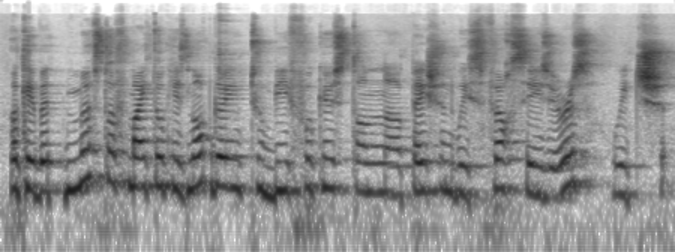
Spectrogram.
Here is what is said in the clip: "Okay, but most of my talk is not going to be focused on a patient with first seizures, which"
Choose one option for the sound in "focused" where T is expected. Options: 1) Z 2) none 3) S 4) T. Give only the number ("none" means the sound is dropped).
4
